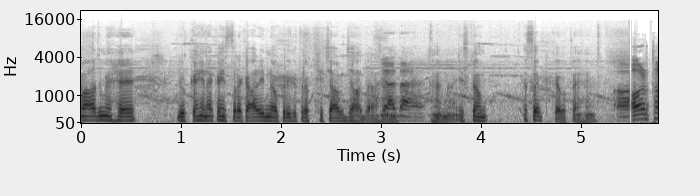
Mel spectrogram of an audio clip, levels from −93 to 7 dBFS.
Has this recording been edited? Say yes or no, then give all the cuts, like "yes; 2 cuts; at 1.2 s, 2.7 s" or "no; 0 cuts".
no; 0 cuts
